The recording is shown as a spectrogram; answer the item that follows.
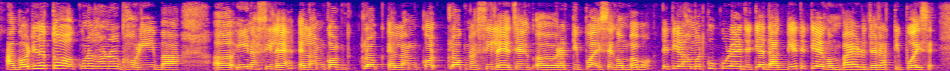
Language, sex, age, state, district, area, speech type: Assamese, female, 18-30, Assam, Goalpara, urban, spontaneous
